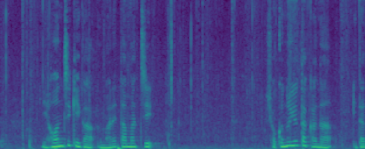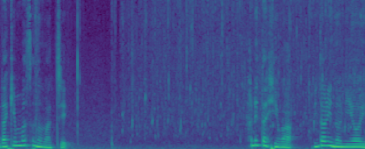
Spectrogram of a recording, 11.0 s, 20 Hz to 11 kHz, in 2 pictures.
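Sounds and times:
speech: 0:00.6 - 0:02.5, 0:04.0 - 0:06.6, 0:09.2 - 0:10.9
flowing water near terraced rice fields in Arita, Saga Prefecture, Japan: 0:07.2 - 0:10.9.

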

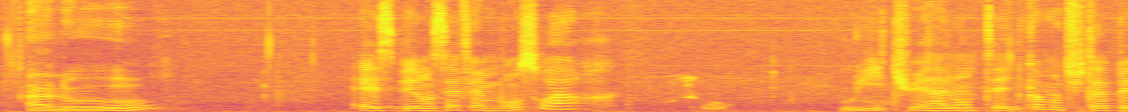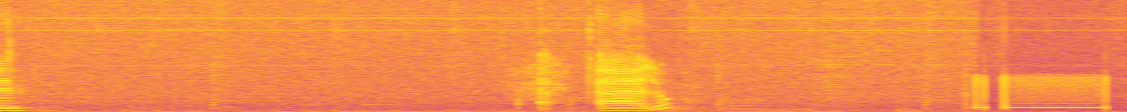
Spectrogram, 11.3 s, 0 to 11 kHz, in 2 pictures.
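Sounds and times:
speech: 0:00.2 - 0:00.8, 0:01.8 - 0:05.9, 0:08.8 - 0:09.2
telephone line tone after a caller drops off a live radio call-in: 0:10.5 - 0:11.2.

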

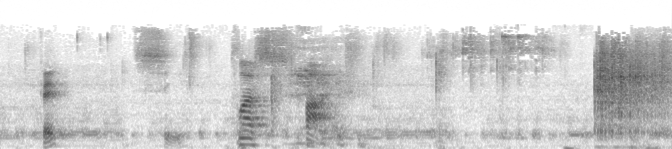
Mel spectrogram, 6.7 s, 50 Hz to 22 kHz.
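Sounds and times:
speech: 0:00.4 - 0:00.7, 0:01.4 - 0:03.9
dice clattering across a hard surface: 0:04.4 - 0:06.7.

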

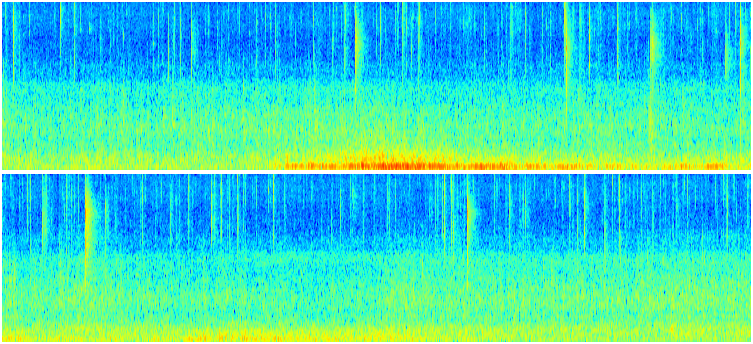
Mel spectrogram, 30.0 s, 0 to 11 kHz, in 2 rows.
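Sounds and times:
campfire crackling with pops and snaps: 0:00.0 - 0:29.9
wind rumbling with strong gust: 0:04.2 - 0:29.9.

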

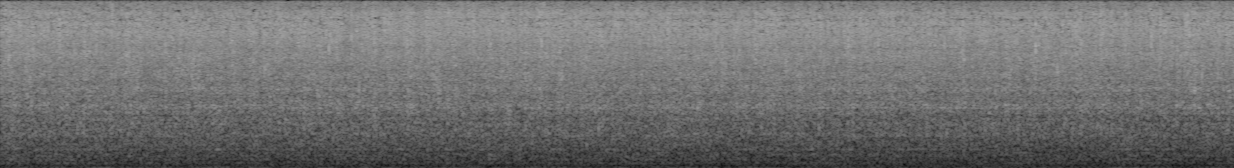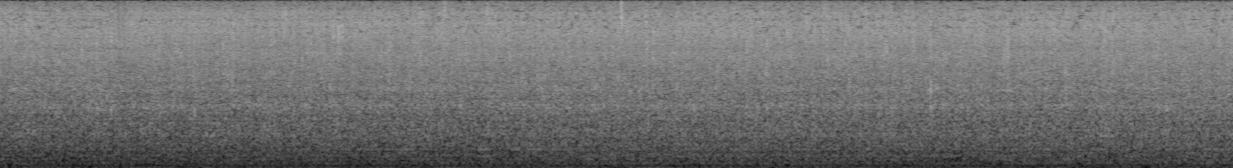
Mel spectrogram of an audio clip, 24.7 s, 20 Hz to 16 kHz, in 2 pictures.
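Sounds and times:
gentle forest rain: 0:00.0 - 0:24.6.

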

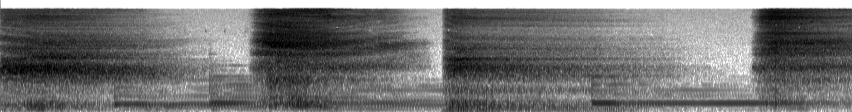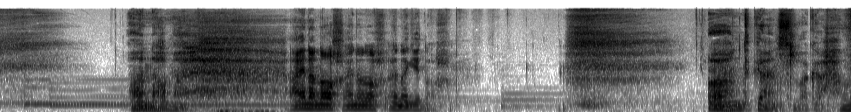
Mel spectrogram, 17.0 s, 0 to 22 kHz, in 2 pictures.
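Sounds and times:
slow deep breathing in and out during a guided breathing exercise: 0:00.0 - 0:09.4, 0:10.2 - 0:11.5, 0:14.1 - 0:15.4
soft sustained musical drone: 0:00.0 - 0:15.9
speech: 0:11.4 - 0:13.1, 0:16.1 - 0:17.0.

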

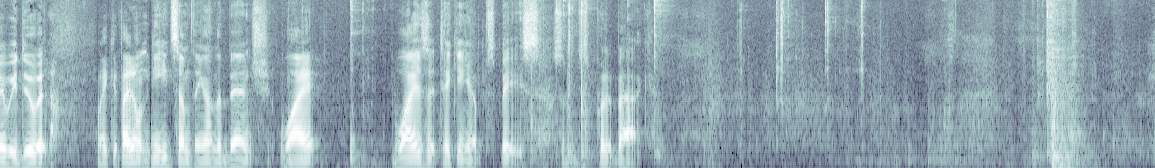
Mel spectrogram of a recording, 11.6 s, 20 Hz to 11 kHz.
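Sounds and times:
speech: 0:00.0 - 0:06.7
drawer opening and closing: 0:10.3 - 0:11.0.

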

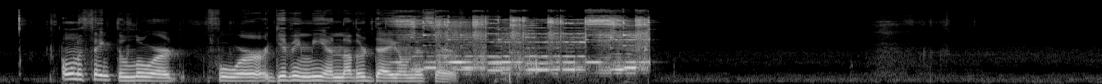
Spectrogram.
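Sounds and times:
speech: 0:00.6 - 0:05.2
phone ringtone from an incoming call: 0:04.0 - 0:06.6.

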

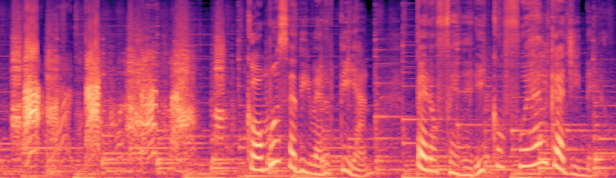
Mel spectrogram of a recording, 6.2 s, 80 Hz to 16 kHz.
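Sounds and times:
ducks quacking in chorus: 0:00.0 - 0:02.4
speech: 0:02.5 - 0:06.1.

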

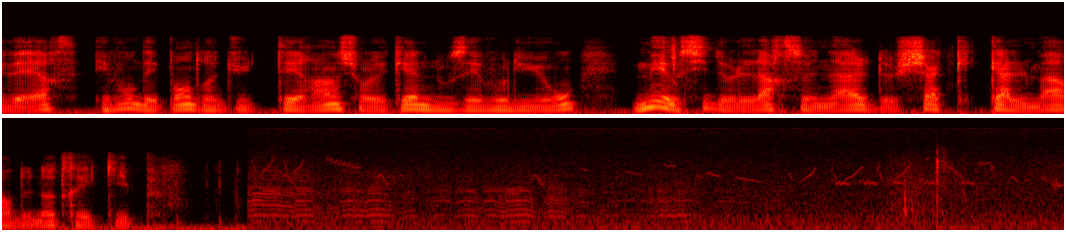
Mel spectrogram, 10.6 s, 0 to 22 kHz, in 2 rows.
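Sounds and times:
speech: 0:00.0 - 0:06.7
housefly buzzing: 0:06.6 - 0:10.3.

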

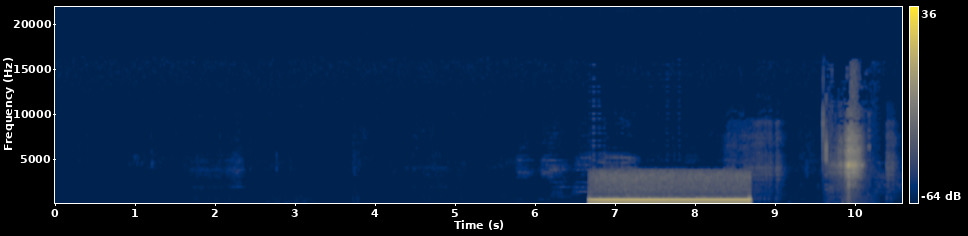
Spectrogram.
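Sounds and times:
electronic ring tone of a phone call connecting: 0:06.7 - 0:08.7.

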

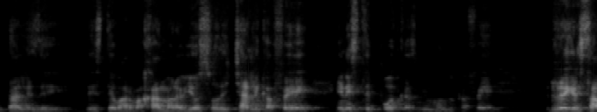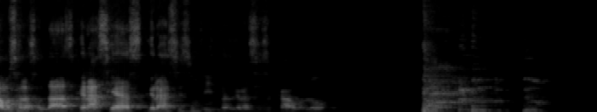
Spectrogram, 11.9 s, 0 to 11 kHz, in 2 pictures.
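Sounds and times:
speech: 0:00.0 - 0:09.4
loud raspy throaty cough: 0:10.2 - 0:11.6.

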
